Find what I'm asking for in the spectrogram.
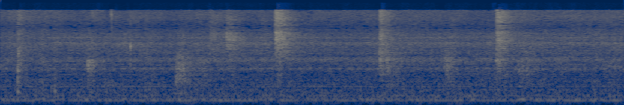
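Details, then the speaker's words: Maytag Bravos electric steam dryer, fully stripped, greased and reassembled, running with a full load; low steady motor hum with soft clothes thumps, no squeal or scrape; very quiet, running healthy. "And aside from those clothes bouncing around, it's very quiet."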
